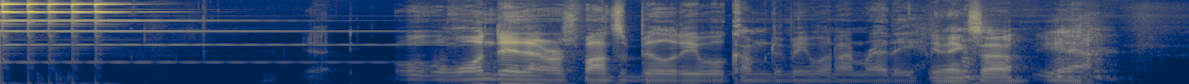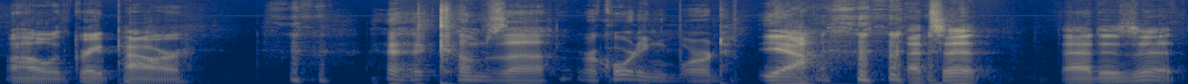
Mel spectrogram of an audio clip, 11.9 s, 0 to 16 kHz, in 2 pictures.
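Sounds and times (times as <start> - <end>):
bright metallic bell being struck: 0.0 - 2.9
speech: 2.0 - 11.8.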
